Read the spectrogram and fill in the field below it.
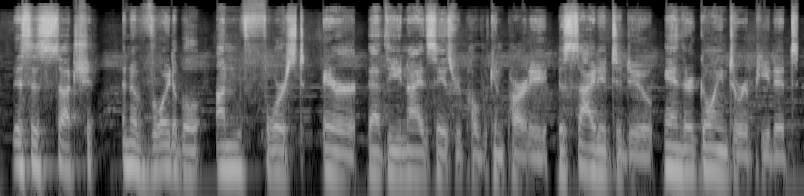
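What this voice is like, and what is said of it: Frustrated, exasperated tone. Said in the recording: “As you can probably tell in my voice, I have a lot of frustration covering this.”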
